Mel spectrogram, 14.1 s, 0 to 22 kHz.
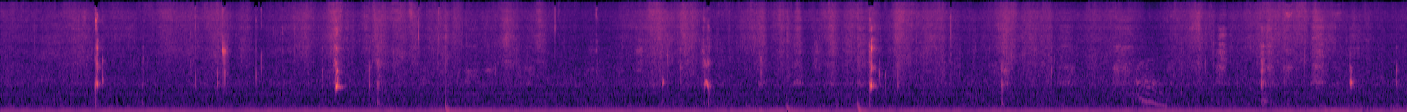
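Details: Hiccups in a 10-day-old newborn baby boy: soft, brief hiccup clicks coming irregularly, about 11 a minute, over a steady low room hum; ordinary newborn hiccups.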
